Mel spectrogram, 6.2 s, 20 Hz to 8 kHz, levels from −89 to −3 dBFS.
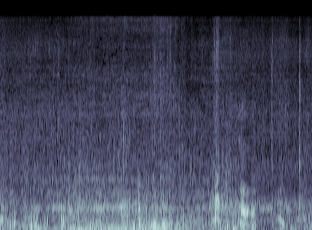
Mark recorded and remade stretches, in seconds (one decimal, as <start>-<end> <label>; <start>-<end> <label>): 0.0-0.5 remade; 0.5-4.2 recorded; 4.2-6.2 remade

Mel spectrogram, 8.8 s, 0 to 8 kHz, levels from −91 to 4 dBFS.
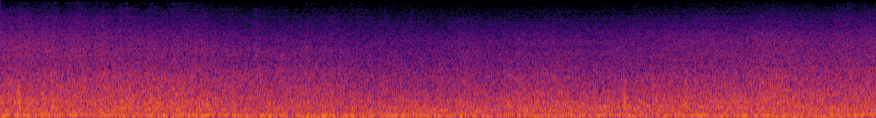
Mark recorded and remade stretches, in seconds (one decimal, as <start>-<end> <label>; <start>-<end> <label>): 0.0-5.1 recorded; 5.1-7.5 remade; 7.5-8.8 recorded

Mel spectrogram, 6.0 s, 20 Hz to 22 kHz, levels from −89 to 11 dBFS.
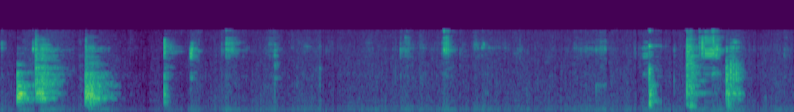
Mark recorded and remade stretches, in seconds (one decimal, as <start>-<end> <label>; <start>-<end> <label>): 0.0-6.0 recorded

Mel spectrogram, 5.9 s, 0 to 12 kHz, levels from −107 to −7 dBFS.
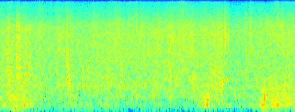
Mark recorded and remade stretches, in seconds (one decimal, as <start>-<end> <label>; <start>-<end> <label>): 0.0-0.9 recorded; 0.9-1.5 remade; 1.5-3.3 recorded; 3.3-4.2 remade; 4.2-5.0 recorded; 5.0-5.9 remade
